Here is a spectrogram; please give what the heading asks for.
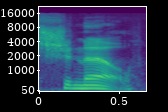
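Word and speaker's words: Chenal: leo chanel from wisconsin a linebacker uh it's chanel yeah yeah s s okay and this is the pronunciation yes in little words sha sha dash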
